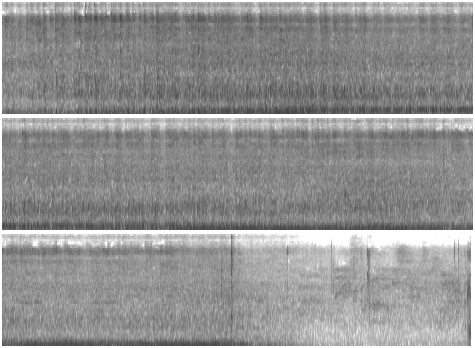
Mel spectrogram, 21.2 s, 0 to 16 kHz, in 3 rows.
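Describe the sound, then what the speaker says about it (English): A 1969 Chevrolet Camaro V8 with chambered dual exhaust runs loud and close, with a deep, steady, throbbing idle and slight swells in revs. It cuts off abruptly near the end, leaving near silence. "Chambered dual exhaust. Fire it up so you guys can hear it."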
